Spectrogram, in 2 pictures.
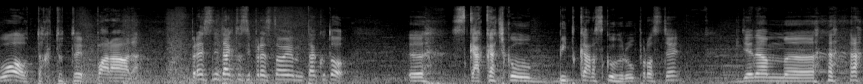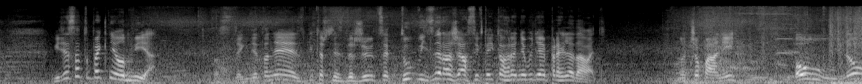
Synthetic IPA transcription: wawt̪akt̪ɔt̪ɔjɛpaɾaːd̪a̰ | pɾɛsɲɛt̪ak̚t̪ɔs̬ipɾɛt̪st̪aʋujɛmt̪akuːt̪ɔ | skakat͡ʃkɔʋuːbit̪kaːɾskuɦɾupɾɔscɛ | ɡɟɛnaːm | ɡɟɛsat̪ɔp̬ɛkɲɛɔd̪ʋiːja̰pɾɔ̰scɛɡɟɛt̪ɔɲɛjɛzbit̪ɔt͡ʃɲɛzd̪r̩ʒujuːt͡sɛt̪uʋizɛɾaːʒɛasift̪ɛjt̪ɔɦɾɛɲɛbuɟɛmɛpɾɛɦʎad̪a̰ːʋa̰c | nɔt͡ʃɔpaɲiɔʊno

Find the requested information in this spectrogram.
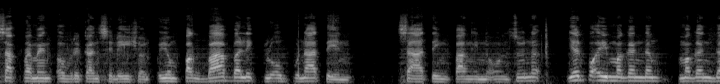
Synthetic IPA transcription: sakɾɐmɛnt̪ʔovɾɛkɐnsɪlɛjʃonʔojʊŋpɐɡ̚baːbɐlɪk̚loʔob̚pʊnaːt̪ɪn | sɐʔaːt̪ɪŋpɐŋɪnoʔo̞nsonɐ | jɐnpo̞ʔɐjmɐɡɐnd̪ɐŋmɐɡɐnd̪a

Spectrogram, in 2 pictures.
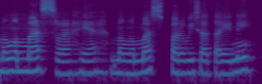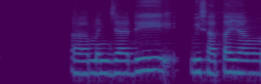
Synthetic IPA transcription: məŋəmaslahjaməŋəmaspaɾawisat̪aini | ʔəməɲd͡ʒadiwisat̪ajaŋ

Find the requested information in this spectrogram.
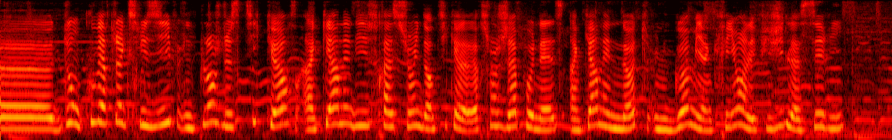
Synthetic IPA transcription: d̪ɔ̃kuvɛʁt̪yʁɛksklyzivynplɑ̃ʃd̪əst̪ʰikʲœʁzɛ̃kaʁned̪ilyst̪χasjɔ̃id̪ɑ̃t̪ikalavɛʁsjɔ̃ʒapɔnɛzɛ̃kaʁnenɔt̪ynɡɔmeɛ̃kχejɔ̃alefiʒid̪əlaseʁi

